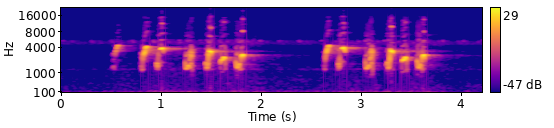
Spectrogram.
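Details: Red-whiskered bulbul delivering two similar song phrases about two seconds apart, each a cheerful string of five or six clear, slurred whistles rising and falling in pitch.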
